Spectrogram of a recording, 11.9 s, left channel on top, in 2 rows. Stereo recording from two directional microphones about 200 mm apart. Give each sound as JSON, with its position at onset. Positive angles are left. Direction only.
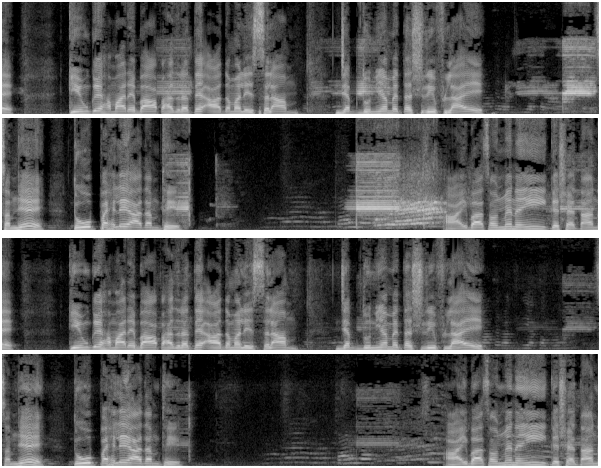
{"t": 0.7, "sound": "speech", "side_deg": 35}
{"t": 5.2, "sound": "music", "side_deg": 55}
{"t": 5.6, "sound": "speech", "side_deg": 55}
{"t": 5.9, "sound": "speech", "side_deg": 35}
{"t": 9.5, "sound": "speech", "side_deg": 50}
{"t": 10.4, "sound": "speech", "side_deg": 35}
